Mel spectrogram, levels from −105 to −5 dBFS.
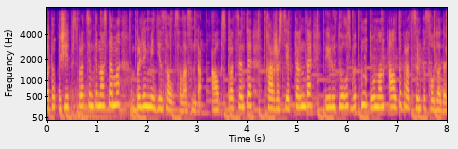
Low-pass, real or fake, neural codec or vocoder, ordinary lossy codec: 7.2 kHz; real; none; Opus, 64 kbps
